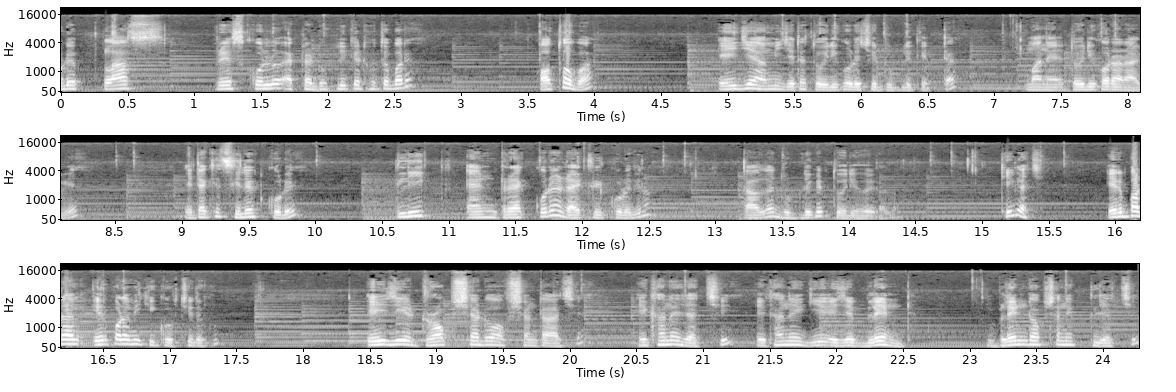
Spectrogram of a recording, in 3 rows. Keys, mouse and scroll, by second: 1.3-3.3 drag, 3.3 ctrl+z, 4.7-11.3 drag, 11.3 right click, 12.3 click, 19.8-22.9 drag, 23.3 click.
